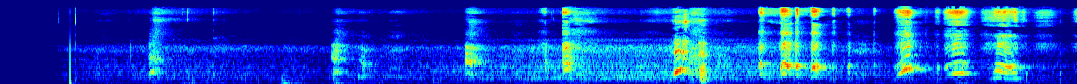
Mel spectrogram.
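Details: Hiccups: sudden sharp catches of breath recurring about once a second, mixed with laughter.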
